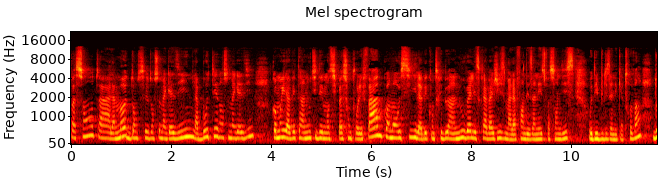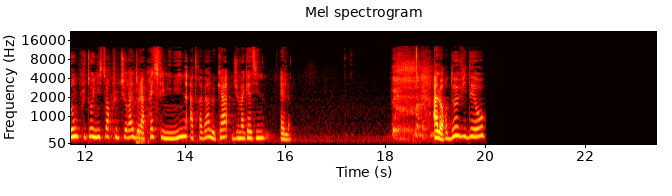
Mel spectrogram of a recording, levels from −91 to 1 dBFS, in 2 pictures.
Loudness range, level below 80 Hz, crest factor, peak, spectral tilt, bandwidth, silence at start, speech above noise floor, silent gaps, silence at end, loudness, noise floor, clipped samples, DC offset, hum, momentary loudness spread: 6 LU; -74 dBFS; 28 dB; -4 dBFS; -4 dB/octave; 13 kHz; 0 s; 34 dB; none; 3.45 s; -31 LUFS; -65 dBFS; under 0.1%; under 0.1%; none; 6 LU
